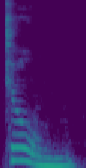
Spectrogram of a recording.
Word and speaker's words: tomb: american vowel sounds like you often hear toe when it should be tomb you would like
